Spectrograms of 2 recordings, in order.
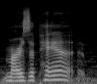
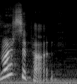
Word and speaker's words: marzipan: the English pronunciation of the word the English pronunciation of the word is marzipan marzipan marzipan which is why she's Mars but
